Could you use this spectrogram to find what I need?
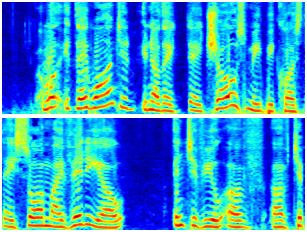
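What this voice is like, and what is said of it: Usual voice. Nothing is said of it.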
